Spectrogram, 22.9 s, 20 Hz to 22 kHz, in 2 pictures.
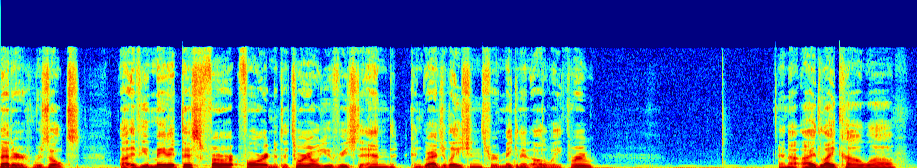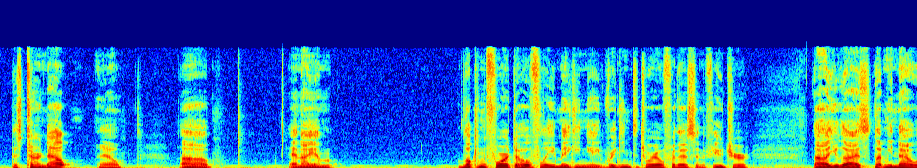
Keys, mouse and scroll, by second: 9.0 middle click, 11.9 middle click, 14.4 middle click, 17.4 middle click.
